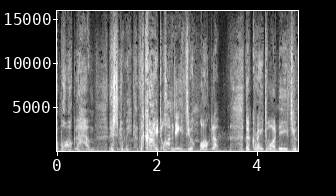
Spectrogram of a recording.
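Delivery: eerie pumpkin voice, urgent summons; creepy pumpkin. Acted. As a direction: plead as a spooky pumpkin. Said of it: "it sounds creepy".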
